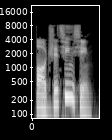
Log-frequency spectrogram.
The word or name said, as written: 清醒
